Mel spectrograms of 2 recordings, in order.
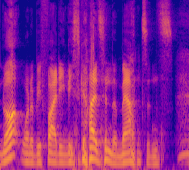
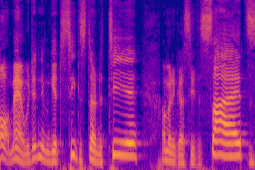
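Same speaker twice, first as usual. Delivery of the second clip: put-on excited voice, higher pitch; 6 semitones higher than usual. Retelling Bukama's words to two listeners: excited Bukama voice. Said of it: "Bukama's all excited".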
